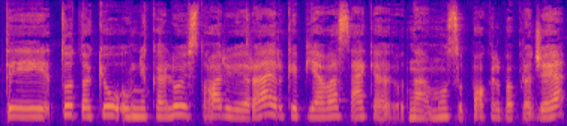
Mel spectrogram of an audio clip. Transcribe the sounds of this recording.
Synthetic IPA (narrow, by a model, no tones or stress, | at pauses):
t̪ɐɪt̪uːt̪oːkʲuːʔʊnʲɪkɐlʲuːɪst̪oːɾʲɪjuːiːɾɐɪrkɐɪpjiɛʋɐsɑːkʲɛ̰nɐmuːsʊpo̰ːkɐlʲbɐpɾɐ̰d͡ʒʲoːjɛ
